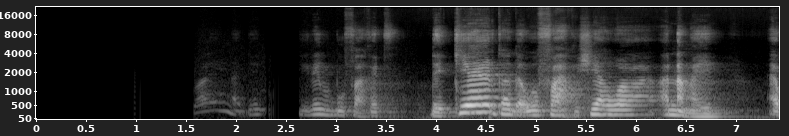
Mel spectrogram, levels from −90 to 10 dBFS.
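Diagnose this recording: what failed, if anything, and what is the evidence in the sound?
The fade-in from 0.0 to 3.82 s shows truncation distortion on a fade, introduced at a gain or sample-format conversion stage. Low-level samples were quantised to what sounds like 10 bits with no dither. The gritty speech is worst from 0.0 to 2.86 s. On a waveform this appears as staircase steps, and on a spectrogram as broadband hash.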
